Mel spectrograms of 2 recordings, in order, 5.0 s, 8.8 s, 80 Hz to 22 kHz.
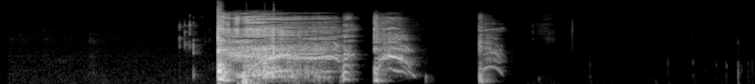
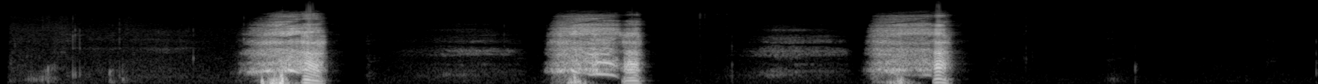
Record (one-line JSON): {"cough_length": "5.0 s", "cough_amplitude": 32768, "cough_signal_mean_std_ratio": 0.32, "exhalation_length": "8.8 s", "exhalation_amplitude": 32767, "exhalation_signal_mean_std_ratio": 0.29, "survey_phase": "beta (2021-08-13 to 2022-03-07)", "age": "65+", "gender": "Female", "wearing_mask": "No", "symptom_cough_any": true, "symptom_new_continuous_cough": true, "symptom_runny_or_blocked_nose": true, "symptom_sore_throat": true, "symptom_fatigue": true, "symptom_change_to_sense_of_smell_or_taste": true, "symptom_onset": "6 days", "smoker_status": "Never smoked", "respiratory_condition_asthma": false, "respiratory_condition_other": false, "recruitment_source": "Test and Trace", "submission_delay": "2 days", "covid_test_result": "Positive", "covid_test_method": "RT-qPCR", "covid_ct_value": 15.9, "covid_ct_gene": "ORF1ab gene", "covid_ct_mean": 17.1, "covid_viral_load": "2400000 copies/ml", "covid_viral_load_category": "High viral load (>1M copies/ml)"}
